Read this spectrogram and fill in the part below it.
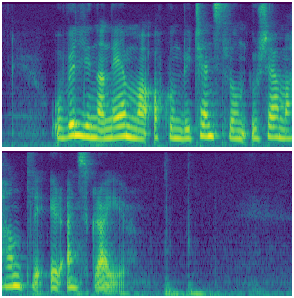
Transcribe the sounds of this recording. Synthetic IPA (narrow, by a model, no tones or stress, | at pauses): ʔoːʋɪljənɑneːmɑʔɔkʊnʋiːt͡ɕʰɛnslʊnuːʃæːmɑɦɑnd̪lə̰ʔeːɾʔaɪnskɹɑ̰ɪə̰ɹ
